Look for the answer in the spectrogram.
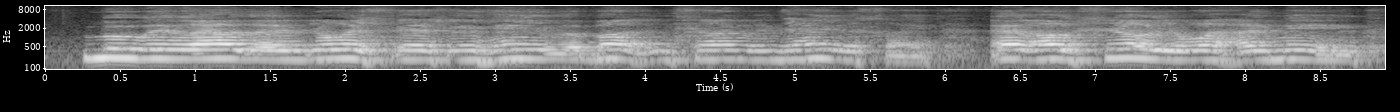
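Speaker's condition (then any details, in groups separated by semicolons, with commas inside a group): Speech impairment after birth surgery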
